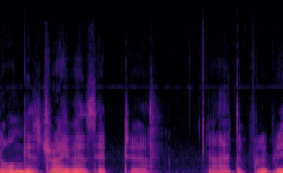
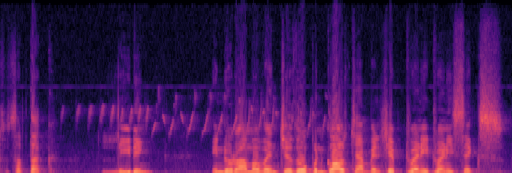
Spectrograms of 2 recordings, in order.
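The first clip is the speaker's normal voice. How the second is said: excited announcing; 7 semitones higher, 15 dB louder than usual. Real, not acted. Announcing the tournament leader.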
